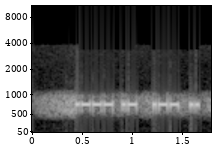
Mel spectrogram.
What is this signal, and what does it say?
Morse code, heard as a keyed tone, about 42 wpm, 760 Hz. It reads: JA WI
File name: dlazaawansowanych / nagraniazpasma / websdr recording 3565.0kHz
